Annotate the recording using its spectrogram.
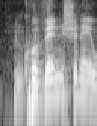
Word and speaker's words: Quvenzhané: You have Quvenzhané Wallace.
